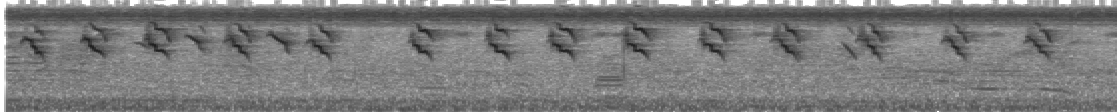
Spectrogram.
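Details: Baby chicks chirping: rapid high descending peeps, roughly two or three per second in steady runs, with a faint low hum and a constant high background tone.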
